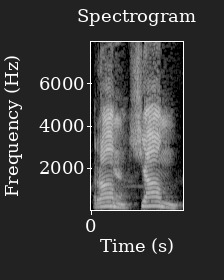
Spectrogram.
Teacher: In Hindi, people will just delete last vowel.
